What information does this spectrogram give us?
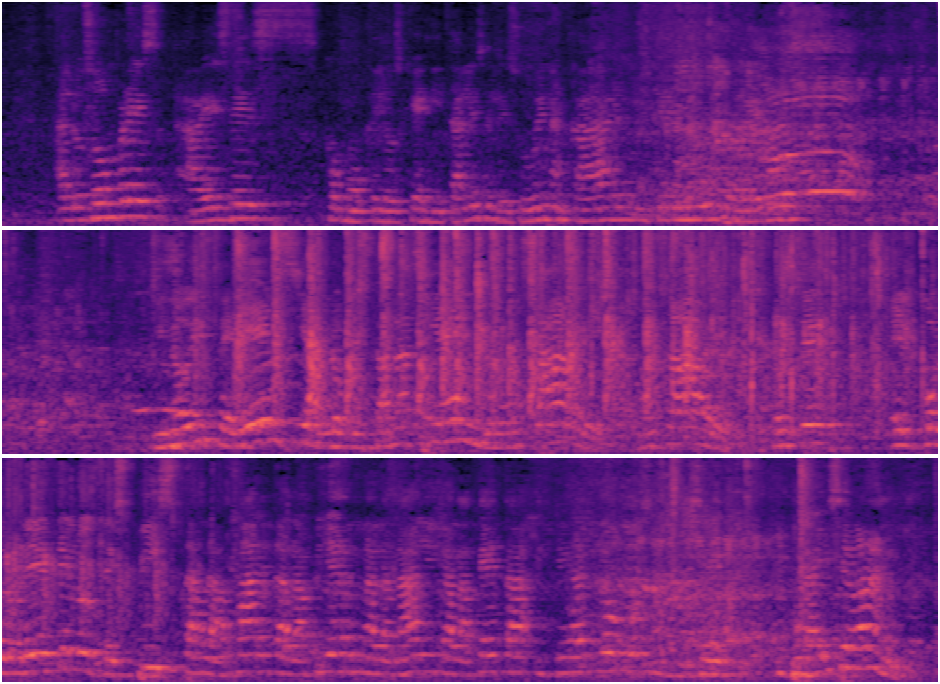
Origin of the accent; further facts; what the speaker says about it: Valle del Cauca, Colombia; also born or lived in Bogotá; aunque soy vallecaucana, he vivido la mayor parte de mi vida en Bogotá, o siempre.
